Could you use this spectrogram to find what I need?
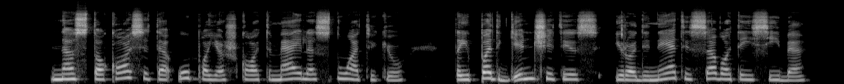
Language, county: Lithuanian, Panevėžys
